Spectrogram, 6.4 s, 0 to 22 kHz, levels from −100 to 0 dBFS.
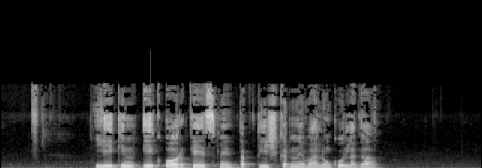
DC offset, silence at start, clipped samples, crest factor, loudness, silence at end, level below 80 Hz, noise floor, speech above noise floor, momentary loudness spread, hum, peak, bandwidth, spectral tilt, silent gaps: under 0.1%; 0.45 s; under 0.1%; 24 dB; -21 LUFS; 1.4 s; -54 dBFS; -67 dBFS; 45 dB; 13 LU; 60 Hz at -50 dBFS; 0 dBFS; 11.5 kHz; -4 dB/octave; none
